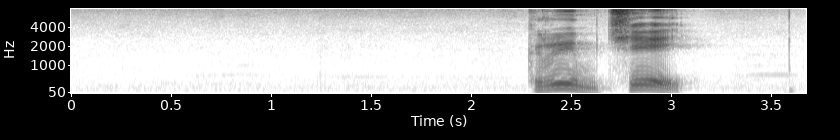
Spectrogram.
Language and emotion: Russian, angry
